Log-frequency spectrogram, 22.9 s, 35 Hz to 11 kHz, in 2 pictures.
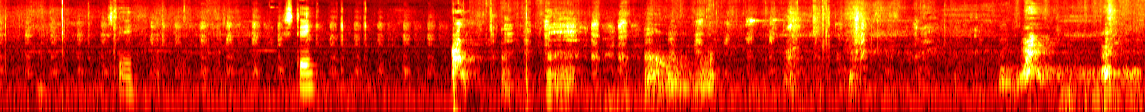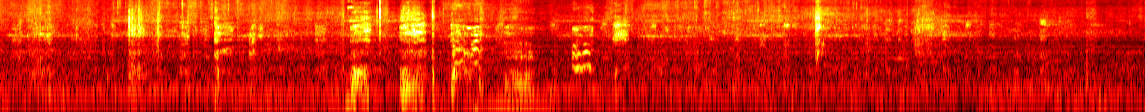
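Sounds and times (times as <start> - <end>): dogs barking: 4.5 - 8.6, 10.1 - 11.9, 14.8 - 17.8.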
